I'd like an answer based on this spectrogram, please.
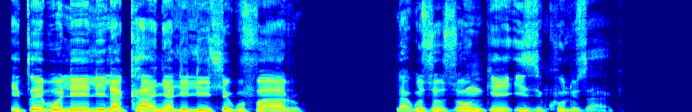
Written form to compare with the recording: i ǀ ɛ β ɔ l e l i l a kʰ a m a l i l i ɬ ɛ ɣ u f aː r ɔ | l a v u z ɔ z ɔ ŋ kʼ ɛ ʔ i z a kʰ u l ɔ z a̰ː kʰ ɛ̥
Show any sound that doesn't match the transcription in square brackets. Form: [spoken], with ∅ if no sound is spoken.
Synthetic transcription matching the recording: i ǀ ɛ β ɔ l e l i l a kʰ a [ɲ] a l i l i ɬ ɛ ɣ u f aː r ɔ | l a [ɣ] u z ɔ z ɔ ŋ kʼ ɛ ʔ i z [i] kʰ u l [u] z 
